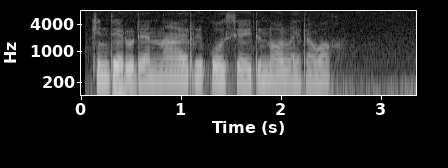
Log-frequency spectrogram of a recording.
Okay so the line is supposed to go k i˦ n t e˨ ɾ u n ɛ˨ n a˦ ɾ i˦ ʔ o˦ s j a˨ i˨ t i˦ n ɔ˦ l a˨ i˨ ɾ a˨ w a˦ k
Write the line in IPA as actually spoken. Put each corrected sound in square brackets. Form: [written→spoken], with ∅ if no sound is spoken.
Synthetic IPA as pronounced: k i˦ n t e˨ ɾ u [n→d] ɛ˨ n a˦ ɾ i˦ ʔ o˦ s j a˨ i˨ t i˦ n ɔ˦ l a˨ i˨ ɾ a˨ w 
